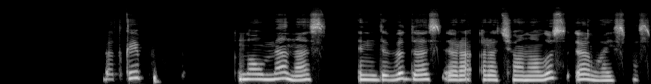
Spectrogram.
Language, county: Lithuanian, Šiauliai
